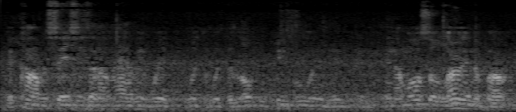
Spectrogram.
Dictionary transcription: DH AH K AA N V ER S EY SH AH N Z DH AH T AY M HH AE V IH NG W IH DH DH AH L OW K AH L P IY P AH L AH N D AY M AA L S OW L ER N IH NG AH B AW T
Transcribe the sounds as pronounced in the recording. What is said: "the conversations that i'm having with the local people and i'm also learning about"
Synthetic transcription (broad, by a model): DH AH K AA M V ER S EY SH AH N Z DH AH T AY M HH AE V IH NG W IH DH DH AH L OW K L P IY P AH N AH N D AY M AA L S OW L ER N IH NG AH B AW T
